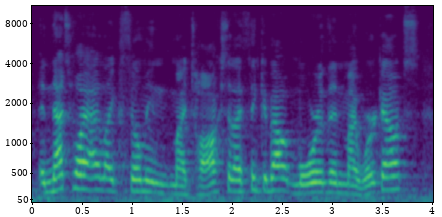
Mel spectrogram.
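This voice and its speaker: A man's voice: high voice, moderate pace. A young man giving an earnest, blunt, swear-heavy motivational monologue to viewers while walking on a treadmill. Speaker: vlogger.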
